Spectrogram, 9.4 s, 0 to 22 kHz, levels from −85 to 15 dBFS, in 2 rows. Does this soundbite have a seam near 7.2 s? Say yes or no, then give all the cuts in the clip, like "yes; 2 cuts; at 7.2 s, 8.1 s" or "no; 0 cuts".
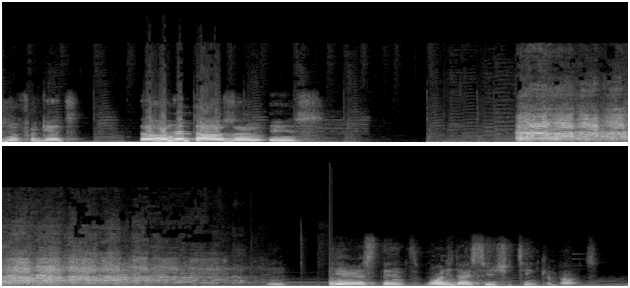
yes; 1 cut; at 7.2 s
